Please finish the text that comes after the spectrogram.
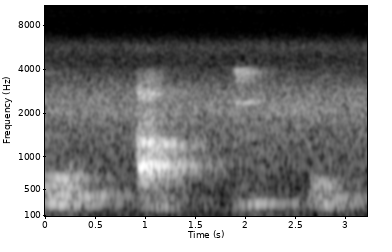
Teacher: Hamzah keluar daripada kerongkong bahagian bawah. Jadi bila kita sebut tu A, I, U, semasa sebut tak ada angin keluar.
